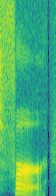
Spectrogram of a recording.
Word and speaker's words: for: To becomes ta. For becomes fur. You becomes ya.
